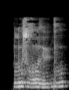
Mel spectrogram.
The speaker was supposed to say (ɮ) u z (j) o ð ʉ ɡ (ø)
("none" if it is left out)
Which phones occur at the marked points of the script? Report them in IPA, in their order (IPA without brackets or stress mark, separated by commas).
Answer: l, ɣ, u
